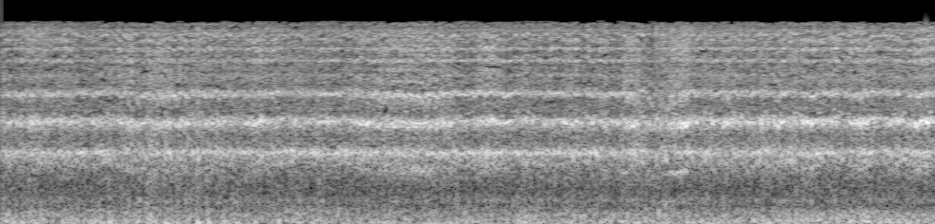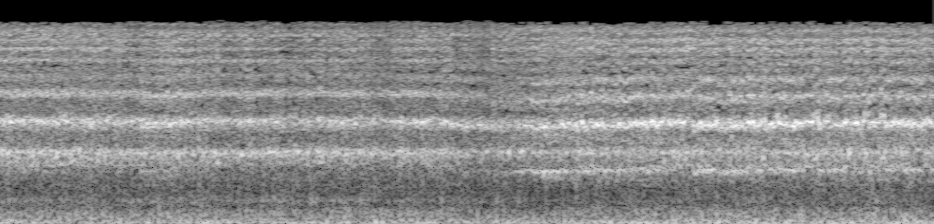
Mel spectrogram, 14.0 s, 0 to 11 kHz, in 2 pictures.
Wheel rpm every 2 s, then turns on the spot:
220, 230, 230, 230, 230, 210, 190.
none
